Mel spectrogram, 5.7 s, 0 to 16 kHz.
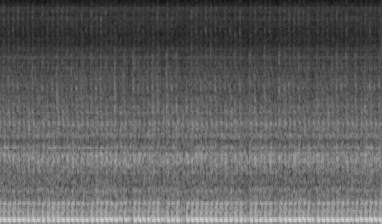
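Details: Derbi 125 motorcycle (model unknown), a former non-runner, being ridden after a carburettor clean and fuel tank clean: even, regular single-cylinder thumping at a steady beat with no misfires or rattles; it runs smoothly and normally.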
